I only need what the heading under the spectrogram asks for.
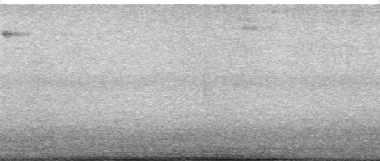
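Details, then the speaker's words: Honda Grand motorcycle with a weak battery, during charging-coil wiring work. The starter gives a slow, labouring churn, under four turns a second, that never catches; the starter motor is suspected, not confirmed. "mau menyala tapi kurang besar kita kan coba sambung sunya ya Oh iya Ini kemungkinan masalahnya ada dinamo teman-teman"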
